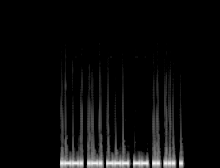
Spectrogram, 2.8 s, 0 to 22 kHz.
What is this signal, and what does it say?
Morse code, heard as a keyed tone, about 53 wpm, 700 Hz. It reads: PROMISE
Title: Seven Letter Words - 50wpm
